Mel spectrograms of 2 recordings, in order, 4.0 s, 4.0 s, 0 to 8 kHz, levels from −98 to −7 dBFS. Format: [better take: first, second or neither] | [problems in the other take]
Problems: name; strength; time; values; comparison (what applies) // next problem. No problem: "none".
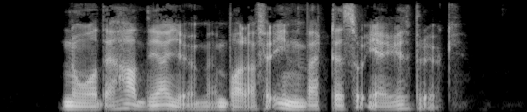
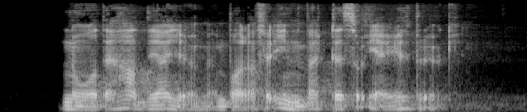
first | room echo; dies away in 0.8 s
